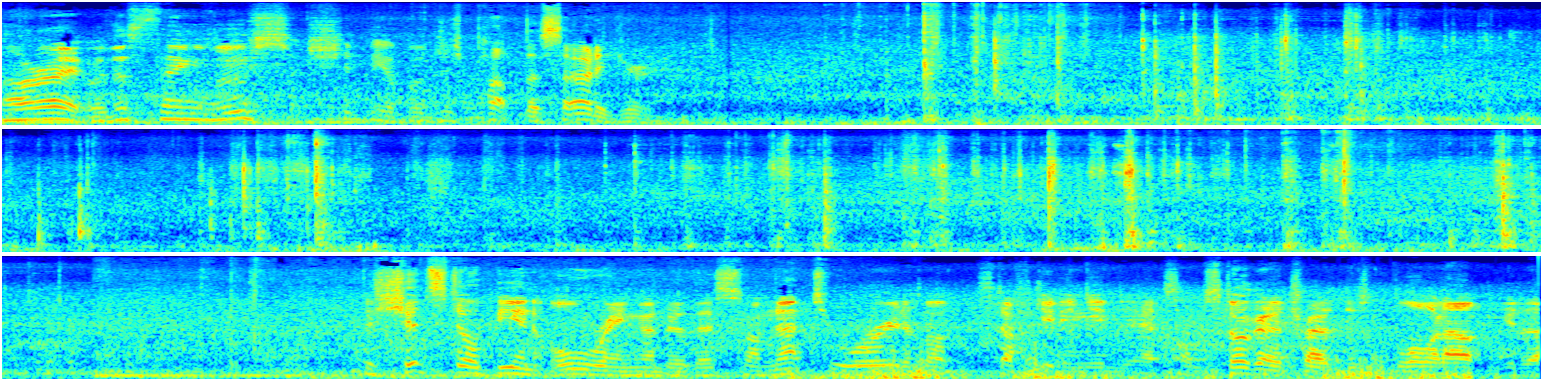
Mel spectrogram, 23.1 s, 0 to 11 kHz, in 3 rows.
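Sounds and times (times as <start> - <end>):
metallic clicks and scrapes: 4.6 - 15.9.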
